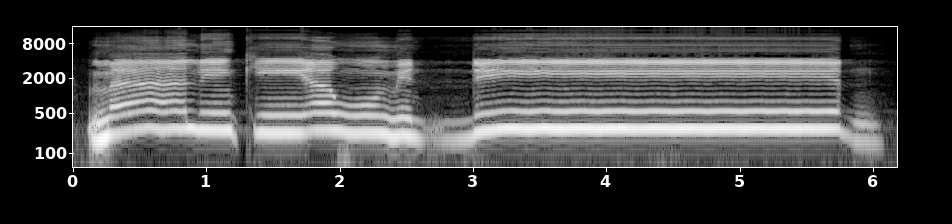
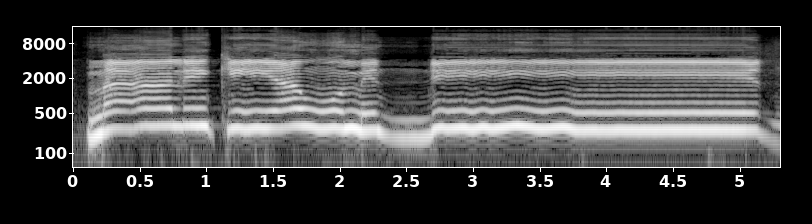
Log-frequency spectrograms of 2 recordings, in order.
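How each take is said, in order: Both takes have the same delivery.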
